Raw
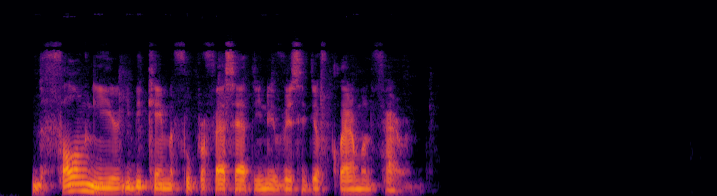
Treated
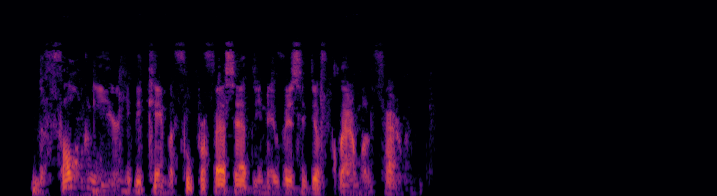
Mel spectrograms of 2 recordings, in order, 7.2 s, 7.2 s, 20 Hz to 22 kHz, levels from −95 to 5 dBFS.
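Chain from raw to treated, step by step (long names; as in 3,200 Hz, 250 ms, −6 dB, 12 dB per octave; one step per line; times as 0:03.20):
harmonic-percussive split with one part muted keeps percussive
0:02.20–0:03.17: mains-hum notches 60/120/180 Hz
level −7 dB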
